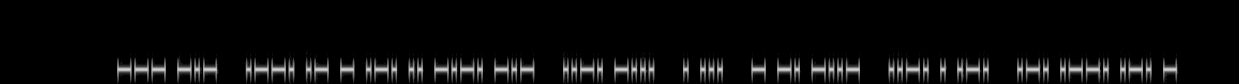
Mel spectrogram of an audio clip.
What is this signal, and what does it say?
Morse code, heard as a keyed tone, about 28 wpm, 700 Hz. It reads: OK PATRICK FB ES TNX FER RPRT
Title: Practice QSO - Exchange 2 - Info - 28wpm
